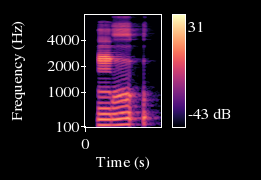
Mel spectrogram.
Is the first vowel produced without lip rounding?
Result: no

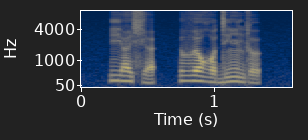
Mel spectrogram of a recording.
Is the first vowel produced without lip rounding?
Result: yes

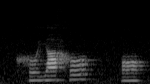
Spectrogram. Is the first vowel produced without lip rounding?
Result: no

